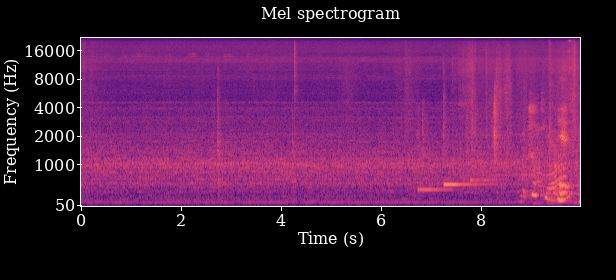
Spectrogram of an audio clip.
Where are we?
in an elevator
